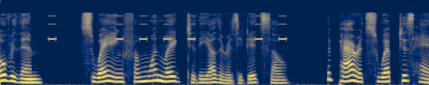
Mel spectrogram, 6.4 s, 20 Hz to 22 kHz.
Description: Beep code, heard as a piezo beeper, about 3350 Hz, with speech in English. 1-4-2. In Phoenix BIOS tables: parity failure in the first 64 KB of memory.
